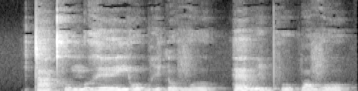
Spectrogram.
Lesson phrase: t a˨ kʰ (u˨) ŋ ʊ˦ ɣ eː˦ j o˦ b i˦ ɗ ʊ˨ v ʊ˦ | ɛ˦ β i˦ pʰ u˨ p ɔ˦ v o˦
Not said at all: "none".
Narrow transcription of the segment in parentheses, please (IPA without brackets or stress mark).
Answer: u˨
